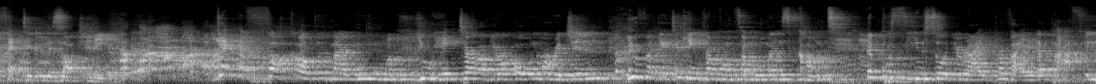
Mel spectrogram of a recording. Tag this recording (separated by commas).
Speech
